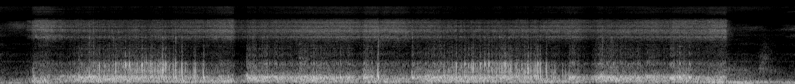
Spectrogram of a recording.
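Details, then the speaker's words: Simulated lung auscultation from a practice app: brief, fine crackling clicks over rushing airflow, fine inspiratory crackles. "y también se puede escuchar respiraciones patológicas por ejemplo unas crepitaciones unos unos ruidos agregados en la respiración por ejemplo las reputaciones finas unos crepitantes chinos inspiratorio"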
